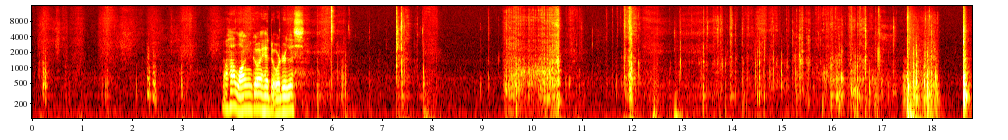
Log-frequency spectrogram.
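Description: Hands shift and turn a cardboard box, which rustles and thumps.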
